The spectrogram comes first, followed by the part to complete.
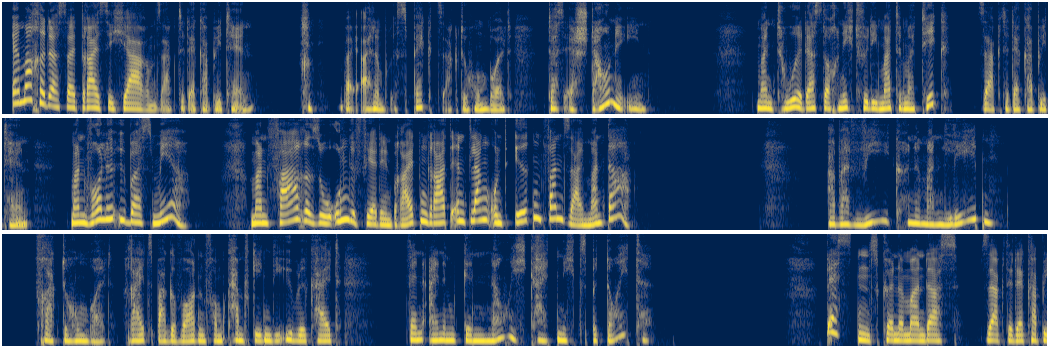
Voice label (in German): Hoerspiel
